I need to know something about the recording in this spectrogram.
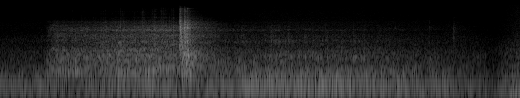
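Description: A small lab trolley rolling down a track with a rattle that grows louder, then striking a force-sensor barrier with one sharp bang about two seconds in. A fainter rolling rattle follows and dies away, over a steady low hum.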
